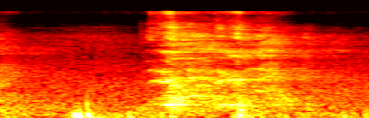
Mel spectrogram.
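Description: A man coughing into a microphone: a short burst about half a second in, then a longer, louder breathy cough about a second in.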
